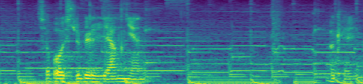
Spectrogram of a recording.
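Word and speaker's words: 两年: Guys, it's not ernian. Liangnian. Supposed to be liangnian.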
